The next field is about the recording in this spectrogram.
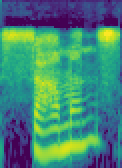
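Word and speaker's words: salmon: Alright, अब देखो इसे हम क्या पढ़ते, इसमें एल साइलेंट है, सैमन्स गलत है।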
